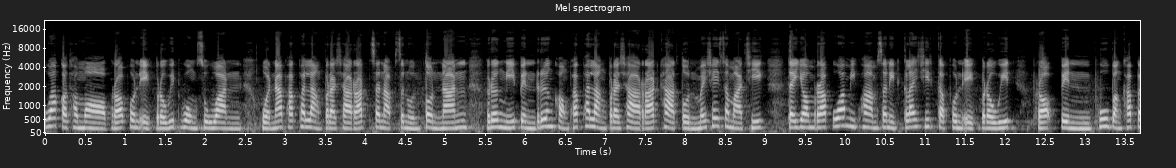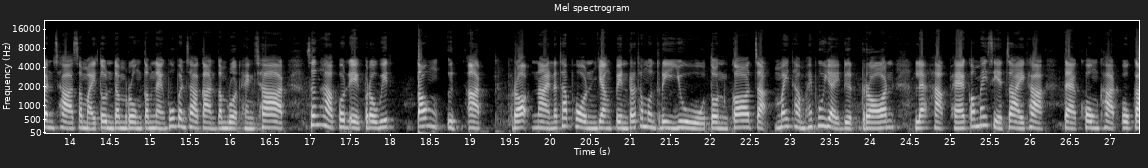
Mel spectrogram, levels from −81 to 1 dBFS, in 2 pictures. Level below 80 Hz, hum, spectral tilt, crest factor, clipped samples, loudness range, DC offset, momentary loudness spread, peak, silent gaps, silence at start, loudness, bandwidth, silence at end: -58 dBFS; none; -5.5 dB/octave; 14 dB; under 0.1%; 1 LU; under 0.1%; 4 LU; -4 dBFS; none; 0 s; -19 LUFS; 15 kHz; 0 s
